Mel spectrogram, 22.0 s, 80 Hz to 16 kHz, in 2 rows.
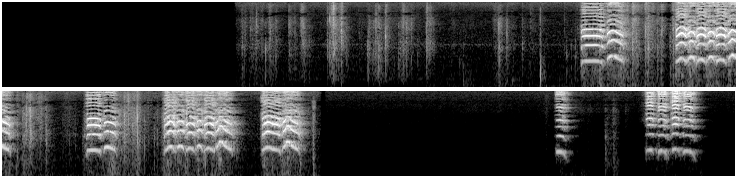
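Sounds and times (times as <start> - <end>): faint clicking and handling: 3.5 - 13.8
squeaky dog toy squeaking: 8.6 - 11.4, 12.2 - 15.7, 19.3 - 19.7, 20.6 - 21.6.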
